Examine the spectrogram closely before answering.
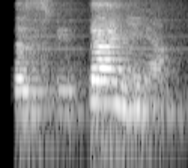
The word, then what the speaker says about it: До свидания: There's two vowels together. Yeah. And since it's two vowels together, ya is pronounced fully.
